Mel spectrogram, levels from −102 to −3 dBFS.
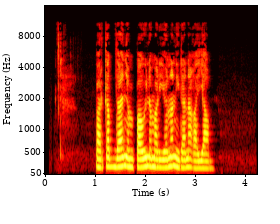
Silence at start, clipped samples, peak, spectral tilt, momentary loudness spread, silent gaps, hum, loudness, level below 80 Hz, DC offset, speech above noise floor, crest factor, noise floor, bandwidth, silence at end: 1 s; under 0.1%; -4 dBFS; -7 dB/octave; 7 LU; none; none; -21 LUFS; -72 dBFS; under 0.1%; 51 dB; 20 dB; -71 dBFS; 11 kHz; 0.9 s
